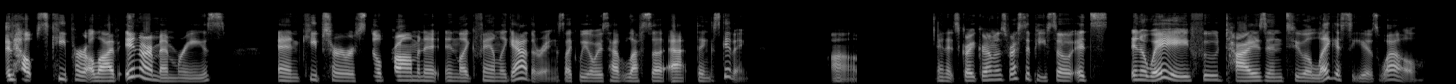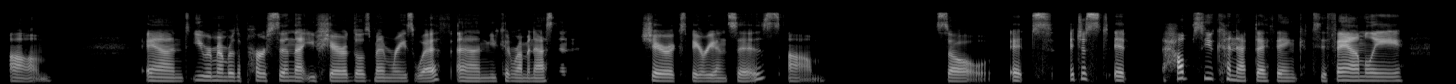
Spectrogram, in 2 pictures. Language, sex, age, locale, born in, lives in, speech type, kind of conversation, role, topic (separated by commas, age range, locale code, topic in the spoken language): English, female, 30-34, en-US, United States, United States, conversation, podcast, guest, Why do certain foods bring back strong memories and emotions?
